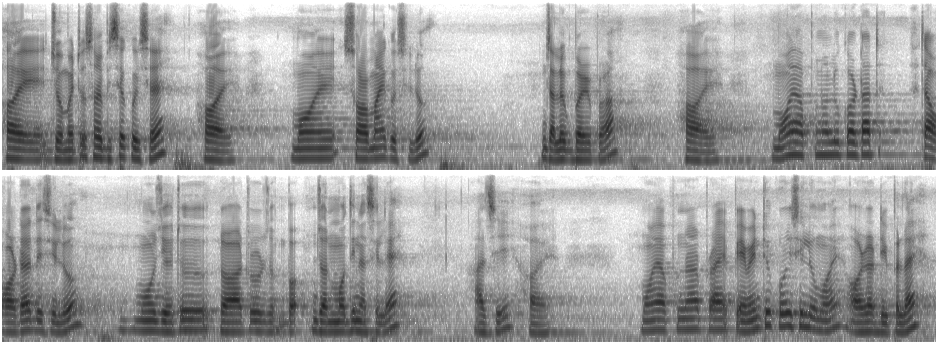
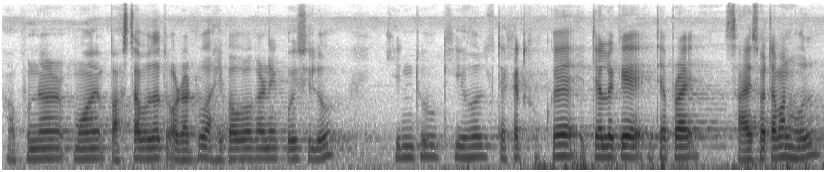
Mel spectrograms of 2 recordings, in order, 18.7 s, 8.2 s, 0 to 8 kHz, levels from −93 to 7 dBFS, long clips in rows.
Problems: none marked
